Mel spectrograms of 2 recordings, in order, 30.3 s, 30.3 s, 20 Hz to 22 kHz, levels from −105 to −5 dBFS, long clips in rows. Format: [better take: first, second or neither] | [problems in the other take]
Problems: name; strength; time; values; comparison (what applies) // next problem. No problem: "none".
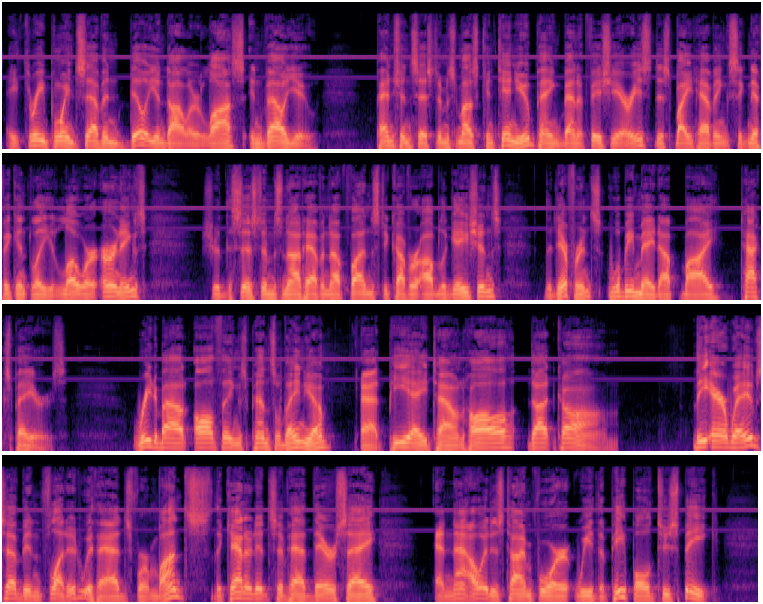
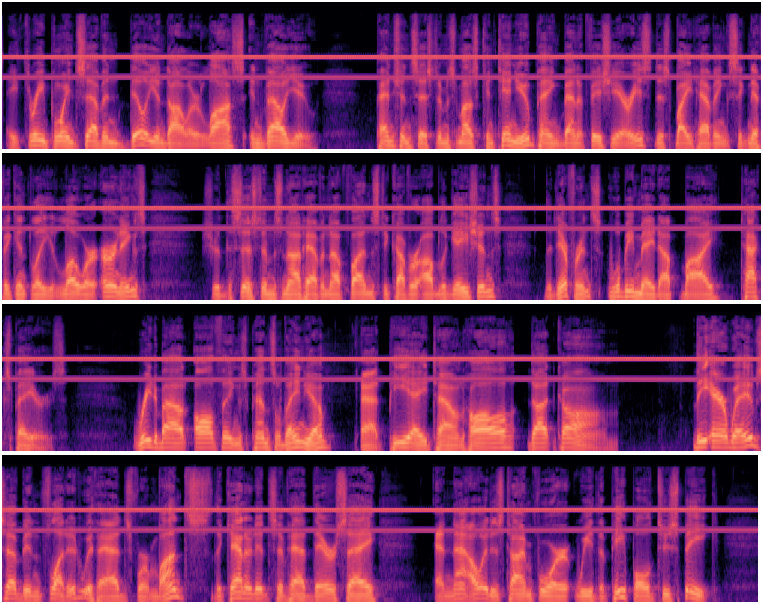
first | high-pitched whine; loud; throughout; 5 kHz, 5 dB below the speech; faint in the first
